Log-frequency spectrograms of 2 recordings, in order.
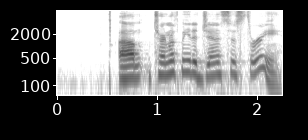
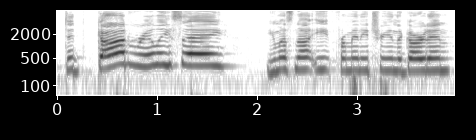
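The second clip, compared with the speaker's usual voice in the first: doubting serpent; 8 semitones higher, 6 dB louder than usual. Acted. Serpent questioning the woman about God's command, high and accusing. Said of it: "He said to the woman".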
